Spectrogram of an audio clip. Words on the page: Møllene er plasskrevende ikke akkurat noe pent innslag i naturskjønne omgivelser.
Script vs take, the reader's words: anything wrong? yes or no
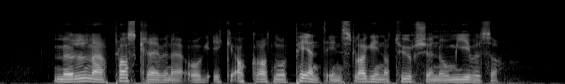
yes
